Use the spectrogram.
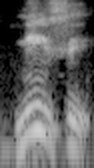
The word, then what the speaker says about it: Niecy: don't massacred again but she goes by Nissi Niecy okay Niecy yes all right we're good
